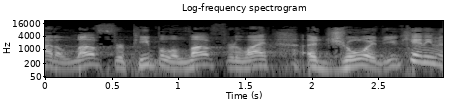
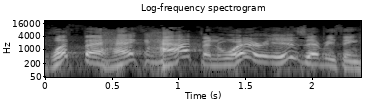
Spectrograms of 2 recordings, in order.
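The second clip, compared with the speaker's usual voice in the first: bewildered; 9 semitones higher, 4 dB louder than usual. Retold or imitated. Waking to find joy gone.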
